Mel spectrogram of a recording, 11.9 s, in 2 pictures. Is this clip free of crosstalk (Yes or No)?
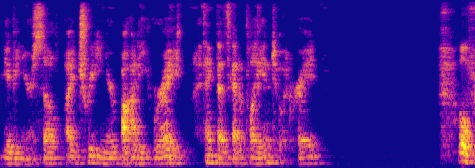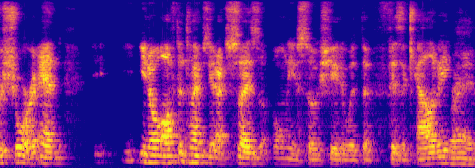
Yes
